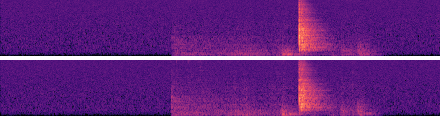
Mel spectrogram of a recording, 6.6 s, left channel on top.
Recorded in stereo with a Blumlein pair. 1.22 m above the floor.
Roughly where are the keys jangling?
Ahead right.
